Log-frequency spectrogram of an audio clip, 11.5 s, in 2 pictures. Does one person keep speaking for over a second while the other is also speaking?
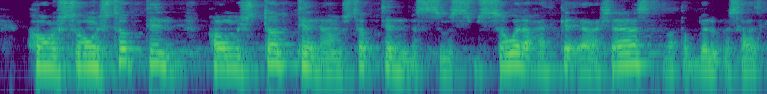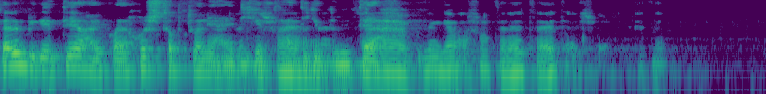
Yes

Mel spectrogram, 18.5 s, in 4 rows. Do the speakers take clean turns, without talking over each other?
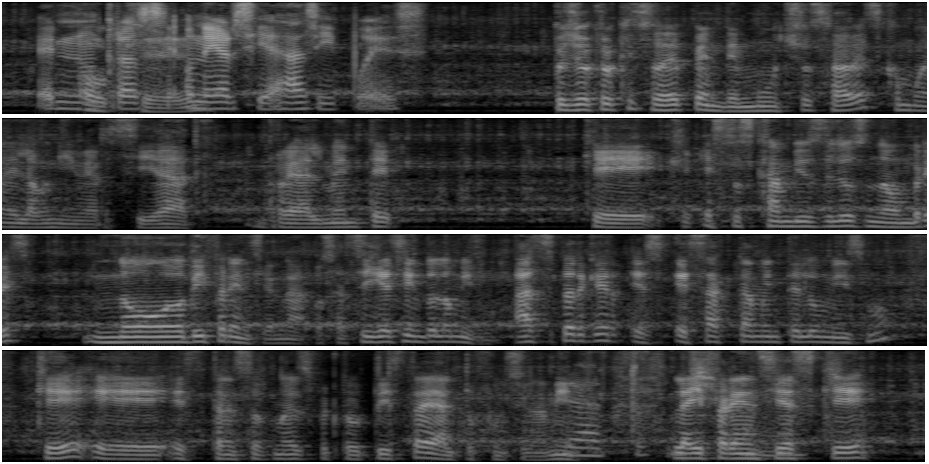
No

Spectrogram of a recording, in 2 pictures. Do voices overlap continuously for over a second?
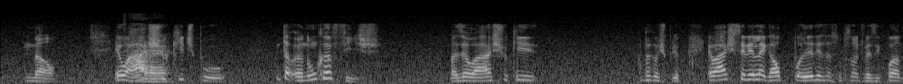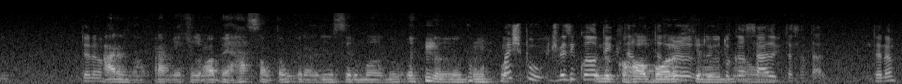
Yes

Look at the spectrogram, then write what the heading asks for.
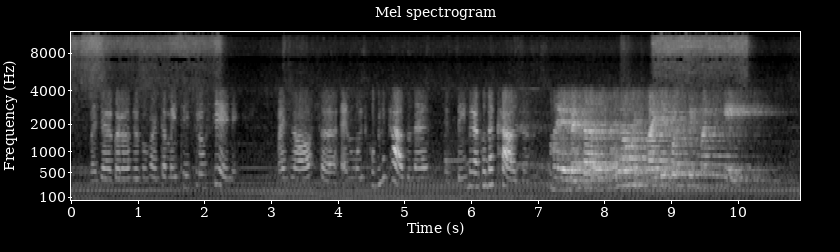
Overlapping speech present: No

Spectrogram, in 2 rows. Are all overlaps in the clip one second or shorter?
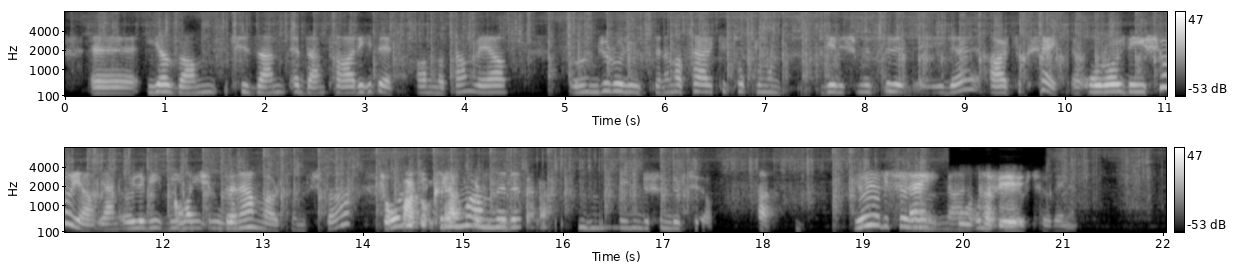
No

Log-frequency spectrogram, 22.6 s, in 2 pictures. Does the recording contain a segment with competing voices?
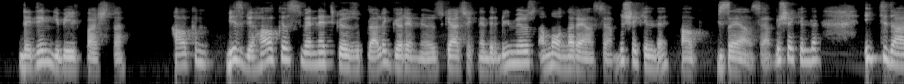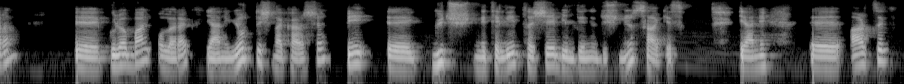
No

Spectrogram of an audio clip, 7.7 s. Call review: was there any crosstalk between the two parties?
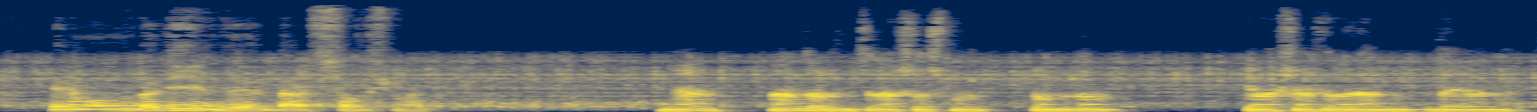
No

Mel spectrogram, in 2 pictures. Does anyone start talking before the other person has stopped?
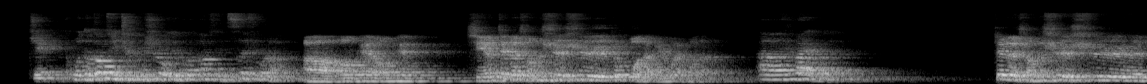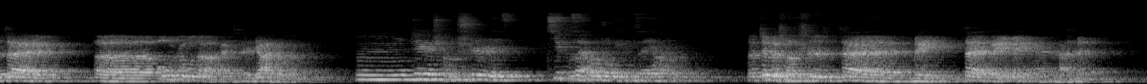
No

